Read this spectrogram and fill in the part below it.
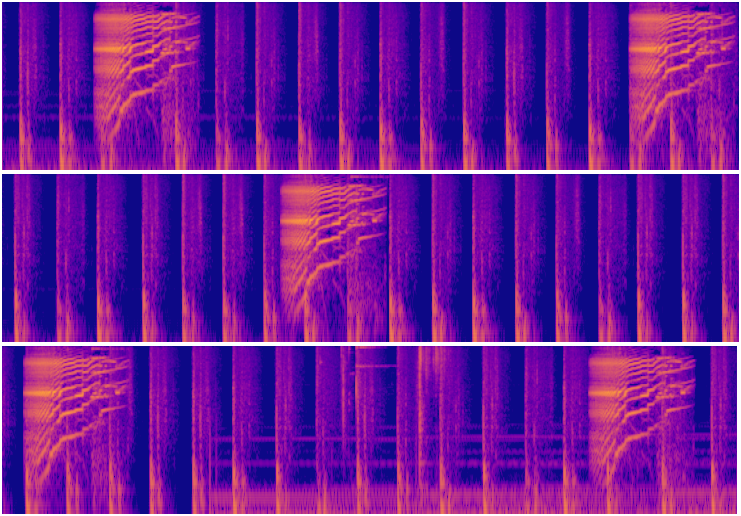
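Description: A door creaks open with a swoosh, again and again.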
